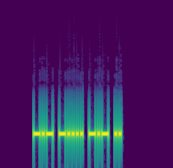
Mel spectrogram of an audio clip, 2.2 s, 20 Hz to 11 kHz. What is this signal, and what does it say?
Morse code, heard as a keyed tone, about 44 wpm, 700 Hz. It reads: K6KI
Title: Easy Call Signs Repeated 3x - 45wpm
